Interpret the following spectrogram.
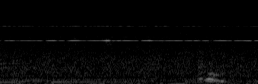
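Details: A cricket near a rubber plantation by the Jaldhaka river in the Dooars, North Bengal, India, rings out a steady, high, bell-like tone that runs without a break.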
